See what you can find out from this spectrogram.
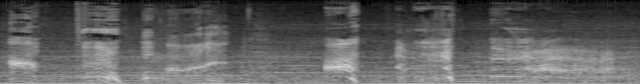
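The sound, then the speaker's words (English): A voice imitates ragged gasping for breath, several strained, breathy heaves and grunts in uneven bursts, fairly loud over a steady low rumble. “Gasping.”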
